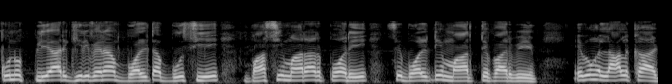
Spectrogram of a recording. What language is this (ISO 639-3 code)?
ben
